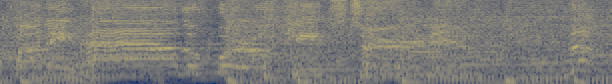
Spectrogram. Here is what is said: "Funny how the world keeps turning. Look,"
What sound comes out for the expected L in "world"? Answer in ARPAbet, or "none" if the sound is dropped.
L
